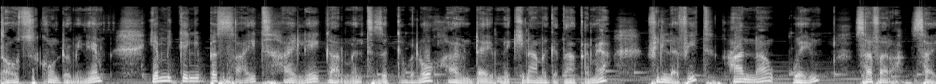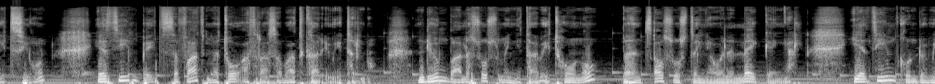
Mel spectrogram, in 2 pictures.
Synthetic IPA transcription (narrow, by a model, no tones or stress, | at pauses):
t̪ʼawt̪kʰo̞nd̪omḭnemjɛmːiɡːəɲːɨbːət̪sajt̪hajle̞ɡaɾmə̰nt̪zɨkʼːbɨlo̞hajṵnd̪a̰jmə̰kʰinaməɡət̪ʼat̪ʼəmjafilːə̰fit̪hanːawɔjɪm | səfəɾʔa̰sajɪt̪siho̞njɛzːihɨmbe̞t̪sɨfat̪mət̪ʰo̞ʔa̰sɾasəβat̪ːkʰaɾo̰mḛt̪ʰɨɾnəwɨnd̪ihumbaləso̞st̪məɲːɨt̪ʰaβe̞t̪ho̞no̞ | b̥əhɨnsʼawso̞st̪ʰəɲːa̰wɔlə̰d̪lajɪɡːə̰ɲːa̰ljɛzːihɨmkʰo̞nd̪omi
